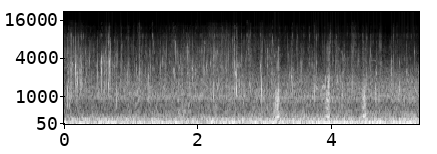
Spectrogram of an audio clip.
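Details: Wild mallard family, a hen and six almost full-grown young, at an Old Town pond in Tallinn, Estonia, 6:30 on a July morning while eating oats; a handful of clipped quacks near the middle, over heavy low rumbling.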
